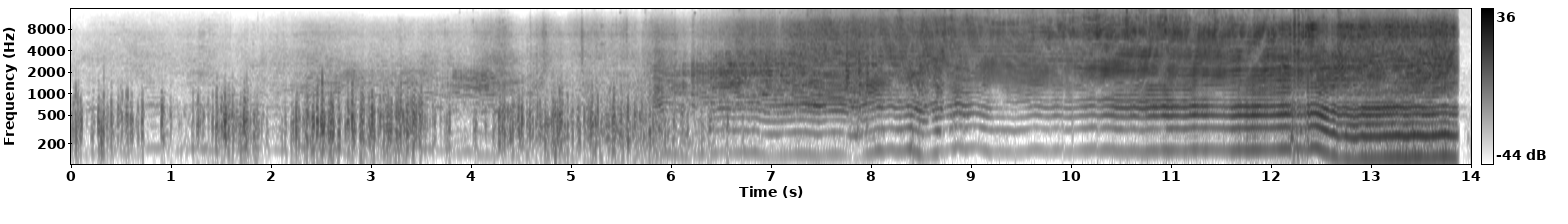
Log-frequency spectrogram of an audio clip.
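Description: Rally car on a gravel stage: irregular crackle of gravel and engine for the first few seconds, then the engine revving hard and getting louder as the car approaches, with the pitch stepping down near the end.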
